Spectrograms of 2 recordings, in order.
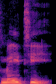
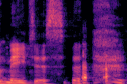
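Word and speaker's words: Métis: proud misus nation and uh yeah there it's pronounced matey it's it's not the matis and uh there is no Canadian uh I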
